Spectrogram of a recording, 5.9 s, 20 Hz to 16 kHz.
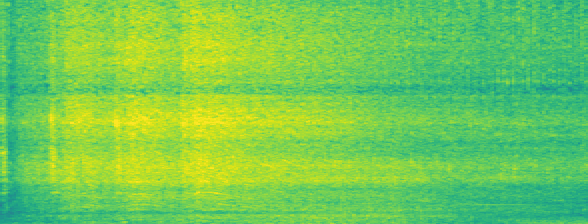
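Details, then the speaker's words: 1999 Dodge Durango SLT after fixing a forgotten vacuum leak, computer relearning idle: engine settles into a steady, even idle with no hunting or surging; running normally. "Good as new. Oh yeah. She's back to normal."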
